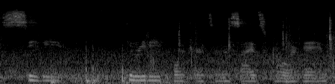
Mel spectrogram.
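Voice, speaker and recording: A woman with an English accent streams a video game, giving casual live commentary that rambles, reacts and exclaims at the action. Her voice is deep with a steady tone at a moderate pace, and the very noisy audio carries game sound in the background.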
